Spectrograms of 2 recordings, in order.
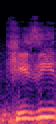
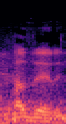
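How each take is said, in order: First: The name's first vowel is an 'i' sound. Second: The name's first vowel is an 'a' sound. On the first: The speaker calls it wrong. "আমাদের দেশের লোকেরা কি বলে? ... নামকে এমন ভাবে বিকৃত করে" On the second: The speaker calls it right. "খাজের কি বলবেন?"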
